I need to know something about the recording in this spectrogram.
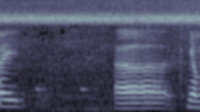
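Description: Steady, high-pitched drone of insects running unbroken beneath a man's speech.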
